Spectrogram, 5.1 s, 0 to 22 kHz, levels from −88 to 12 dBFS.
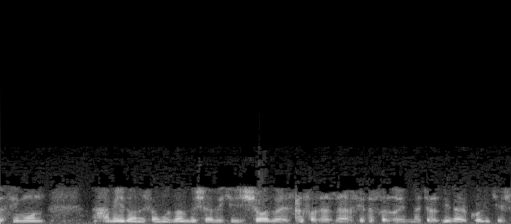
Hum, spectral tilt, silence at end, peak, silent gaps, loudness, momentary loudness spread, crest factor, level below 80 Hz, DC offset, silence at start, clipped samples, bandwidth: none; -2 dB/octave; 0 s; 0 dBFS; none; -17 LUFS; 9 LU; 16 dB; -52 dBFS; under 0.1%; 0 s; under 0.1%; 3.9 kHz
